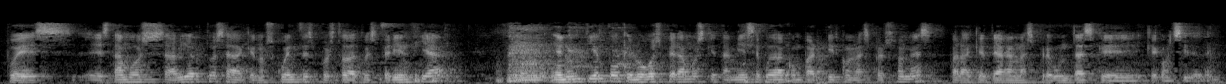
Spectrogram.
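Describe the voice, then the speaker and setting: A man with a fairly low voice moderates an event, giving a semi-formal, halting introduction as if from notes. The sound is echoey and a little dull. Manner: halting, stumbles over words as if reading notes. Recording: roomy echo, dull sound, background noise.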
